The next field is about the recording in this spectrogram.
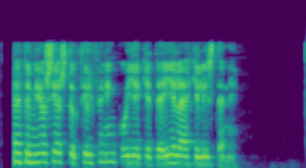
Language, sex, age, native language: Icelandic, female, 60-69, Icelandic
